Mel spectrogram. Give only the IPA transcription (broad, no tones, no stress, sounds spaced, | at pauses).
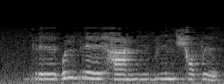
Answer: b r ɪː ʔ ʊ n b r eː h a ŋ iː b iː n ç ɔ p ɪ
